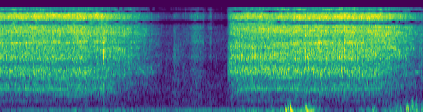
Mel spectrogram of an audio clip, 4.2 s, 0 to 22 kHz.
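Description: Saker 4-inch 20-volt cordless mini electric chainsaw running in two bursts while cutting blackberry canes. The motor and chain sound dies away about halfway through, then starts again a little after two seconds in.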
